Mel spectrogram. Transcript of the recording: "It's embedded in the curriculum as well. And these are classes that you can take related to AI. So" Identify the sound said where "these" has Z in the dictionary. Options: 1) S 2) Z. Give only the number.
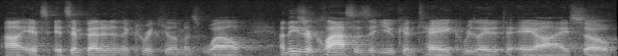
2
